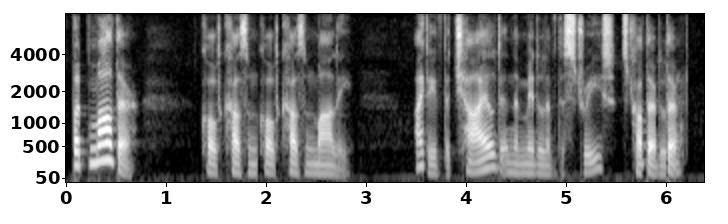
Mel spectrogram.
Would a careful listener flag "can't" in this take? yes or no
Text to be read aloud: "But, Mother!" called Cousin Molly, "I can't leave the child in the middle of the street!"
yes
